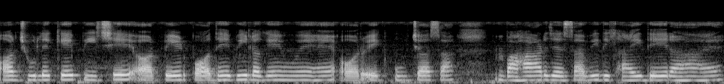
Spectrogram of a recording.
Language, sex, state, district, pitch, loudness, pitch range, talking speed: Hindi, female, Odisha, Khordha, 200 Hz, -16 LUFS, 195-205 Hz, 180 wpm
